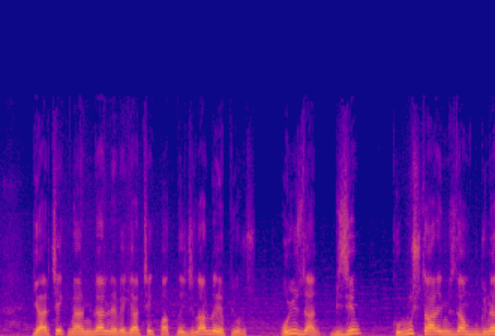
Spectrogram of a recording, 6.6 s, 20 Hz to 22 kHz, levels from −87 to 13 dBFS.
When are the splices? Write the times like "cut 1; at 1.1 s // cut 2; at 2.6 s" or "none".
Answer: none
